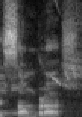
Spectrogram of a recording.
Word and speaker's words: São Brás: The pronunciation of this fort, Salbras. Yes, Forte de São Brás. Salbras.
